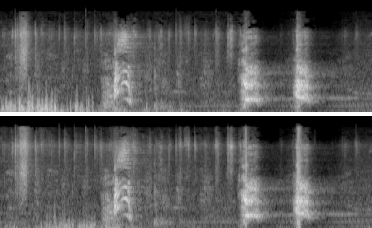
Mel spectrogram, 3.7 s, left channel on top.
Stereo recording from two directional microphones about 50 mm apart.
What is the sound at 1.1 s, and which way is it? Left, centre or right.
Dog, centre.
